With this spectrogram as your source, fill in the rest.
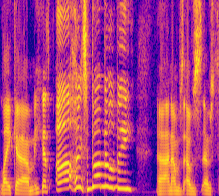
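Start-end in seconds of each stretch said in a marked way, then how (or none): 1.1-2.7 mock swooning, ecstatic starstruck squeal, very high. Speaker mocking how a fan reacts on first seeing a celebrity, imitating an ecstatic fan. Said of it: "he cooms when he sees Bumblebee".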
